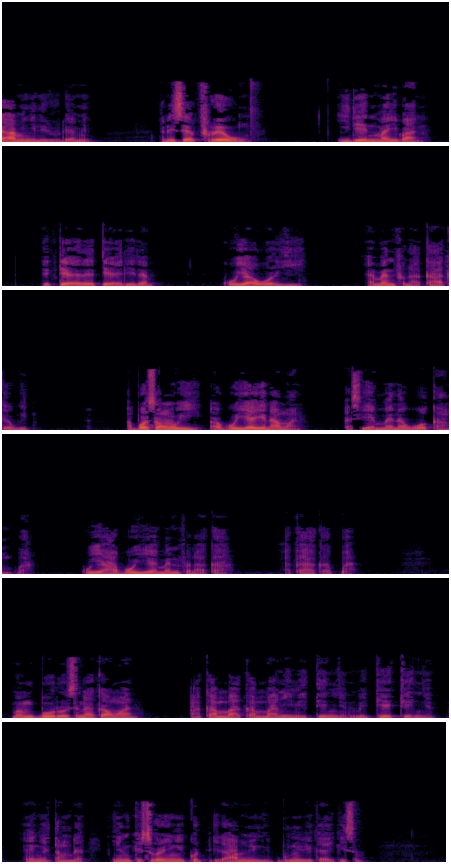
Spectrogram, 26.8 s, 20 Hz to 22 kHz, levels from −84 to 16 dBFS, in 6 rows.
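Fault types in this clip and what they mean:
Transcoding between lossy codecs: The speech sounds dull above 10 kHz, with the artefacts of different codecs heard together throughout. This is likely audio encoded lossily and then re-encoded, the sound pointing to a low-rate MP3 followed by low-rate AAC-LC, with each stage's artefacts stacking.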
